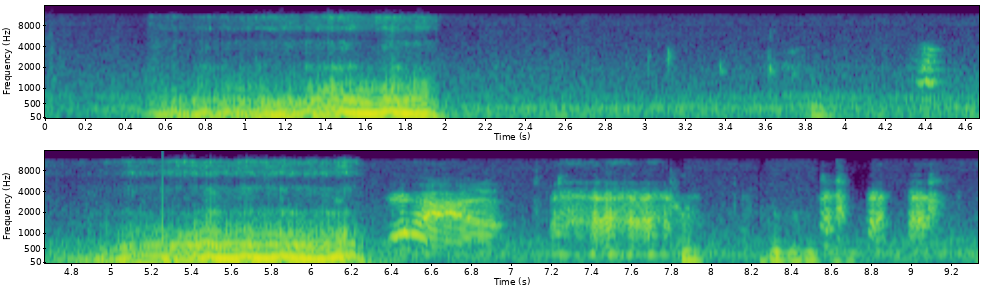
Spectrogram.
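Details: A sleeping adult who dozed off: two loud, rough, low fluttering snores on breathing in, about fourteen breaths a minute.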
